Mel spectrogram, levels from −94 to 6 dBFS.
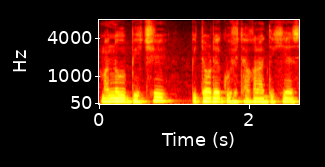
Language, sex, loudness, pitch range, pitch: Nagamese, male, -14 LUFS, 105-110 Hz, 110 Hz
